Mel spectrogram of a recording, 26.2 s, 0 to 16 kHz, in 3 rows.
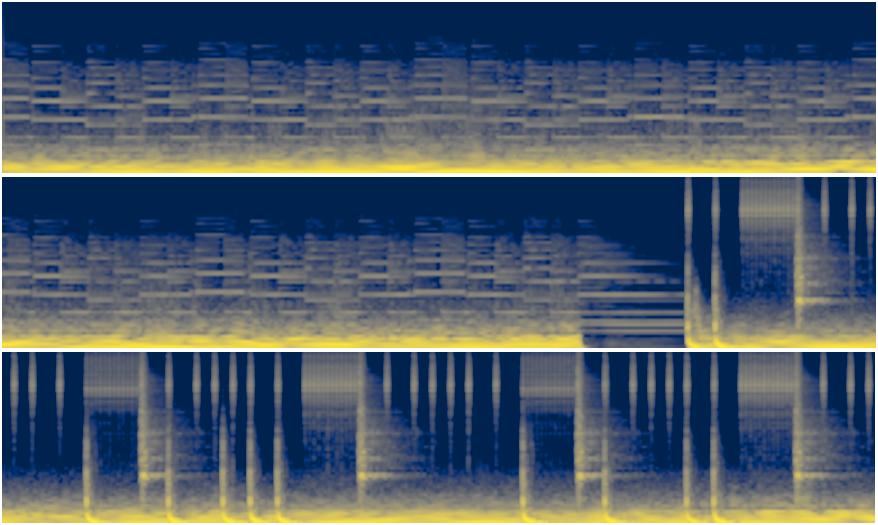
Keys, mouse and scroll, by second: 0.1 double click, 0.2 Tab, 0.5 shift+click, 7.0 double click, 7.2 shift+click, 7.6 scroll up 1, 7.7 shift+middle click, 8.4 scroll down 1, 8.5 shift+middle click, 9.1 double click, 9.2 middle click, 10.3 shift+scroll up 1, 10.9 Tab, 10.9 ctrl+r, 11.2 double click, 11.5 alt+click, 11.6 s, 12.0 double click, 12.1 middle click, 12.4 ctrl+r, 12.5 scroll up 1, 12.8 double click, 12.9 right click, 13.0 scroll down 1, 13.9 middle click, 14.1 s, 14.5 alt+click, 14.6 s, 14.9 Tab, 14.9 scroll down 1, 15.0 middle click, 15.8 scroll up 1, 15.8 shift+middle click, 15.9 shift+middle click, 16.1 Tab, 16.2 shift+middle click, 16.3 shift+scroll up 2, 16.5 alt+click, 16.9 ctrl+b, 17.3 double click, 17.4 scroll down 1, 17.4 middle click, 17.8 scroll up 1, 17.9 alt+click, 18.0 alt+middle click, 18.2 alt+shift+click, 18.4 middle click, 18.5 Tab, 18.7 double click, 19.9 Tab, 20.1 middle click, 20.2 scroll up 2, 20.4 ctrl+b, 21.0 Tab, 21.1 middle click, 21.4 scroll down 1, 21.5 middle click, 22.2-22.5 scroll down 1, 22.7 scroll up 1, 23.0 scroll down 1, 23.0 scroll up 1, 23.3 alt+click, 25.1 alt+click, 25.3 scroll up 1, 25.7 alt+click.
